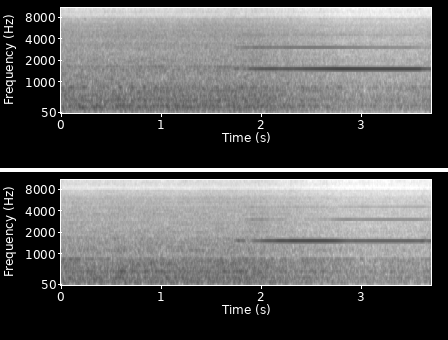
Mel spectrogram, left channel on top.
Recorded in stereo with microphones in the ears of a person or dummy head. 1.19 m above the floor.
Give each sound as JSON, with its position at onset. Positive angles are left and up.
{"t": 0.0, "sound": "a fan", "side_deg": 45, "distance_m": 1.6}
{"t": 1.7, "sound": "a flute", "side_deg": 75, "distance_m": 1.5}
